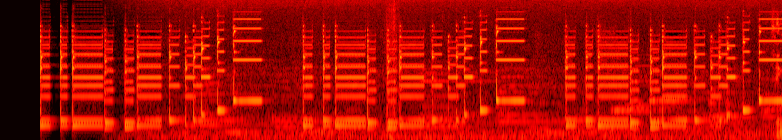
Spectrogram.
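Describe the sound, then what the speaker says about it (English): A phone ringtone in the video game Yakuza: Like a Dragon plays as a bright, rhythmic electronic melody of repeating beeping tones, loud and continuous, with no voices over it. "Think that's your phone, man."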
